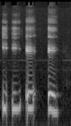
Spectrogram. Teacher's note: अग्र स्वर कौन से होते हैं जिव्या के अग्र भाग से उच्चारित होते हैं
